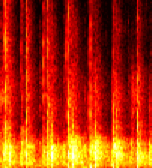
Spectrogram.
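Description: A small group of people clapping their hands in a scattering of irregular, sharp claps.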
